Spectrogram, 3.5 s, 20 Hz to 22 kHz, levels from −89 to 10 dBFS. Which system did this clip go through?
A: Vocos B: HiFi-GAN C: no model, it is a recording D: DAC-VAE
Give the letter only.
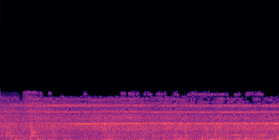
A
